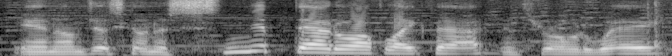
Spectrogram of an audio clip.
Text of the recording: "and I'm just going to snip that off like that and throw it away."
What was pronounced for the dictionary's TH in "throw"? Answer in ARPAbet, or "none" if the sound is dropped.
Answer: TH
